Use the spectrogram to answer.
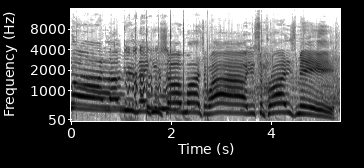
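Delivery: high, drawn-out cries of delight; thrilled, slow and high-pitched gush; gushing thanks. Real, not acted. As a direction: thank them loudly in long, high swoops. Gushing thanks after surprise video.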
